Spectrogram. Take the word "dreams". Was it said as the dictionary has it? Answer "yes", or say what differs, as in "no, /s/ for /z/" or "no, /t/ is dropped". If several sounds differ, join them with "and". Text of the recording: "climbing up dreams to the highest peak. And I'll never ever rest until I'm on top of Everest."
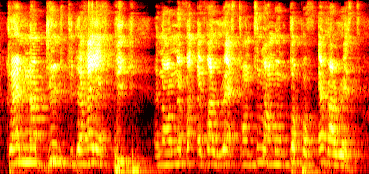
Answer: no, /ɹ/ is dropped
